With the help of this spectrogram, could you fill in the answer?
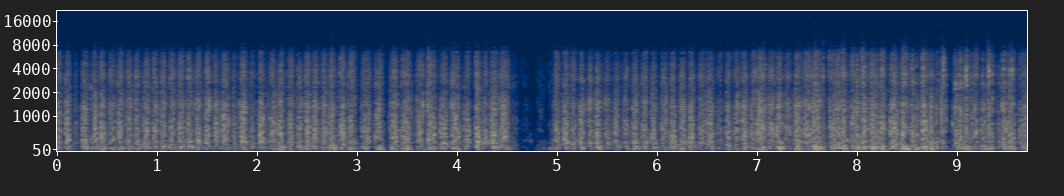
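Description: One hand rapidly scratches and taps the weave of an upturned, hollow, empty woven rattan basket with nails and fingertips. The result is a dense, continuous stream of fast, crackly scratches and taps with a low, hollow body. It stops briefly just before the halfway point, then resumes at the same intensity.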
